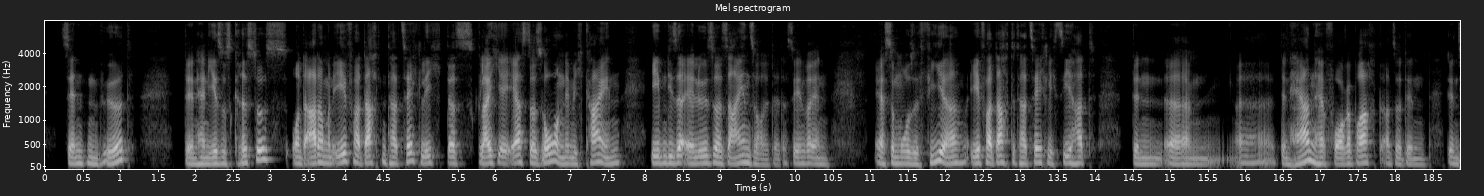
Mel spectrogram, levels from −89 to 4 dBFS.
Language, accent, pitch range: German, German, 120-140 Hz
